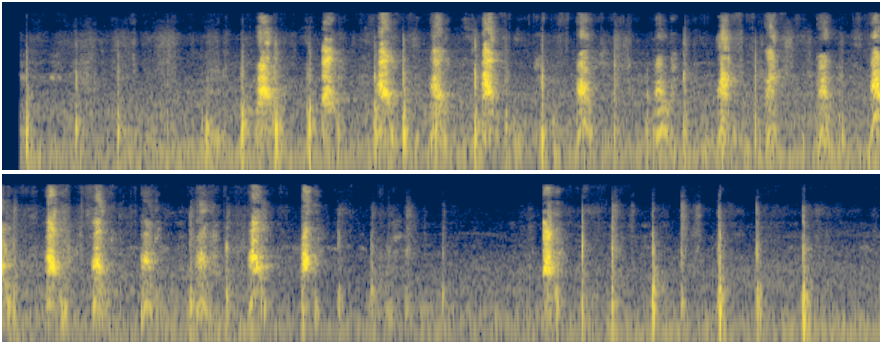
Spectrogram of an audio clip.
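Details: Pug puppy being silly, letting out a rapid run of sharp, short, high yaps and snorts, about three each second with brief pauses, in a quiet room.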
